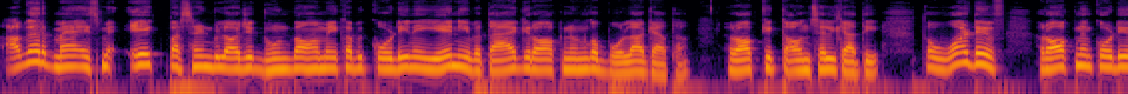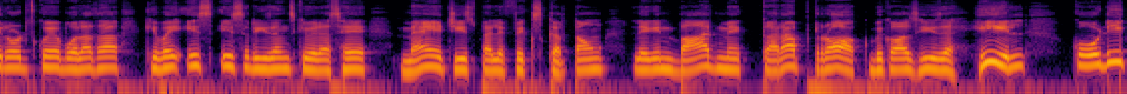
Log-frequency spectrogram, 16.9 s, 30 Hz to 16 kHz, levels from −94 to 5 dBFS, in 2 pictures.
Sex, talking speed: male, 230 wpm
